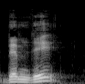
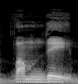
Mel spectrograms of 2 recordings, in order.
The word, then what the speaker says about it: bemdez: Et ça s'écrit en un seul mot. B-E-M-D-E-Z, BMD. Et en 21, on pense BAMD, BAM, BAMD. Mais ça s'écrit BMD. Et en Léon, il y a un Z à la fin, on dit BEMDES.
